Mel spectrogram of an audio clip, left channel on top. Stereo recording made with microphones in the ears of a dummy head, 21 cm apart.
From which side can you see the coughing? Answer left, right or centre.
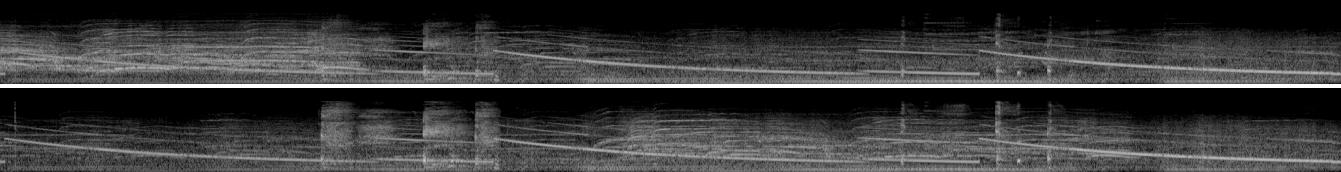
right.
